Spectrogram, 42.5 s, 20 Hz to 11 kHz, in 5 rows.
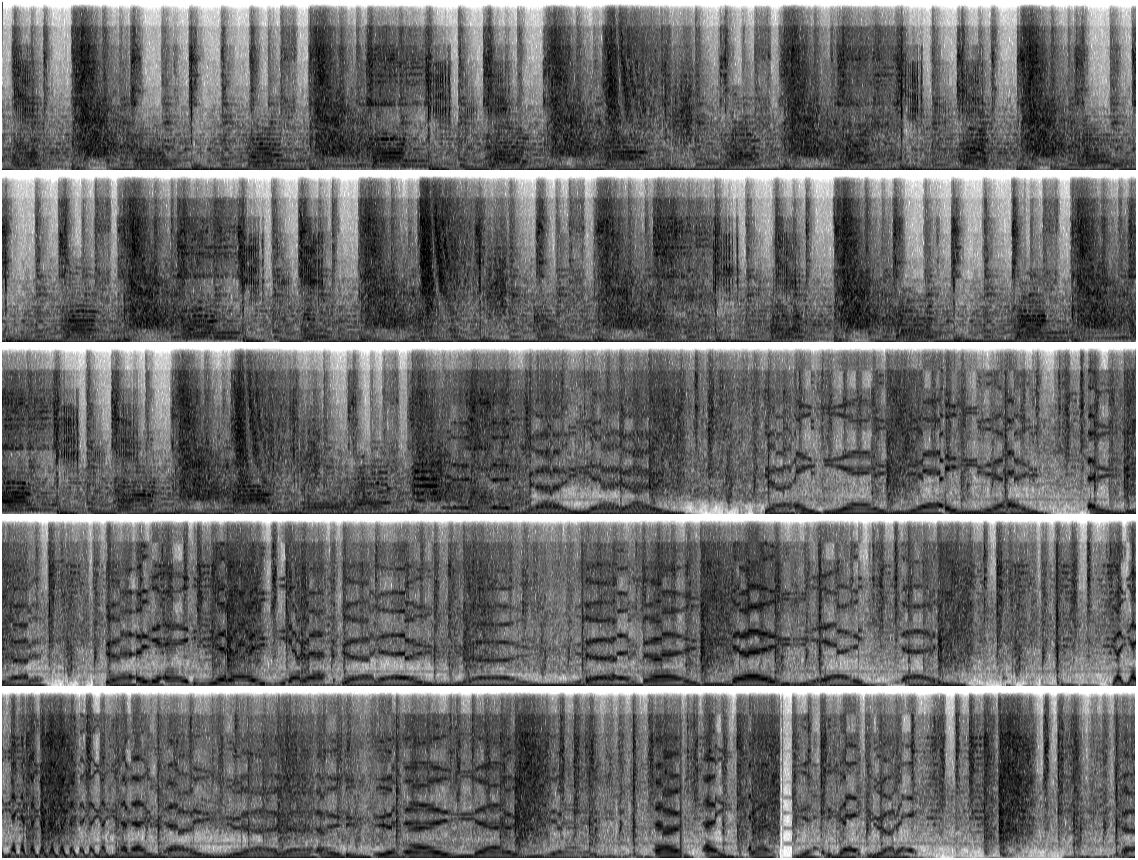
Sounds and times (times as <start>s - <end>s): Dubstep: 0.0s - 42.5s.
